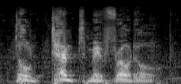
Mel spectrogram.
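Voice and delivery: very low, rough, creaky, raspy growl. Talking to the game while playing it, Gandalf impression. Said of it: "That's my Gandalf impersonation".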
